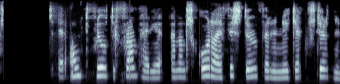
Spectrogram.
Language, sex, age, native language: Icelandic, female, 30-39, Icelandic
